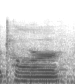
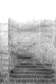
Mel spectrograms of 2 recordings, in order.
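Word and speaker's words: 달: So yes, if anyone's wondering why I'm calling her Tar, it's because in Korean, that's how you pronounce it. You can call her Dal, she doesn't mind, but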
